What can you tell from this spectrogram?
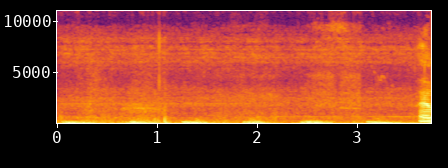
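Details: Sleeping female French Bulldog snoring after a restless night: soft, low rumbling breaths repeating roughly every half second, with a woman's voice speaking at the end.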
